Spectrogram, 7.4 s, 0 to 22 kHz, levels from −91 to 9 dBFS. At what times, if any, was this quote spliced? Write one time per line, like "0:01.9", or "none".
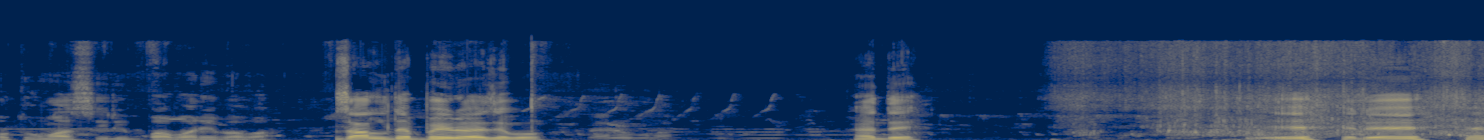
0:01.6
